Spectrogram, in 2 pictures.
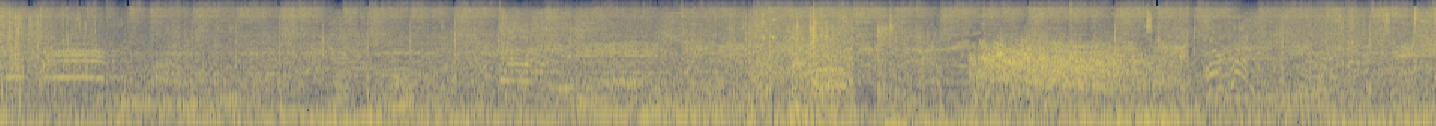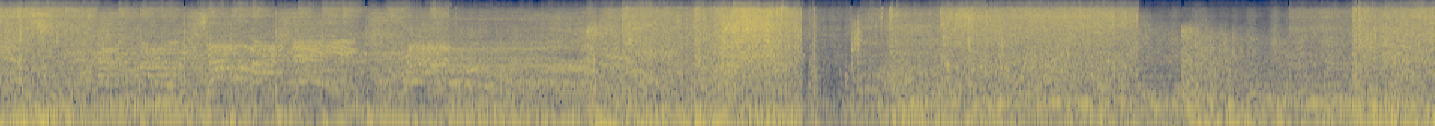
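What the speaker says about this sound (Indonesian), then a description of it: "Tank langsung menembakkan meriam ke arah gereja" A tank fires its cannon at a church in a film scene, with loud booming blasts and explosions over dense, chaotic action sound and music that continues throughout.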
